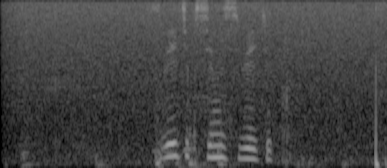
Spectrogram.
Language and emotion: Russian, neutral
